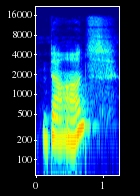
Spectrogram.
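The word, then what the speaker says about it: dance: डांस. सी के बाद आई आ जाए तो that is called a soft सी. ठीक है, इसे सी ही प्रोनाउंस करेंगे.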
